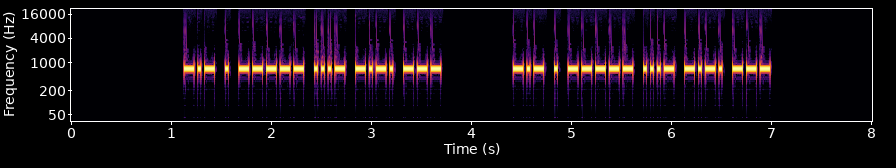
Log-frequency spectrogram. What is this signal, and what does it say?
Morse code, heard as a keyed tone, about 36 wpm, 700 Hz. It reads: KE0VCO KE0VCO
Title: USA Call Signs - 6 Characters - Repeated 2x - 35wpm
